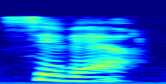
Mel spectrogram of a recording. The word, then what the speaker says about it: sévère: The accent coming down makes this an air sound. That's why the accents are important. They tell us how to say the word.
